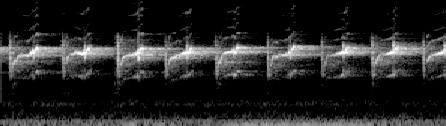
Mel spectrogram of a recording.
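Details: Plain prinia, called prenjak sawah or klik-klik bird, sings an unbroken string of buzzy, twanging clicks at a steady pace of roughly three per second, loud and clear over a faint low hum.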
